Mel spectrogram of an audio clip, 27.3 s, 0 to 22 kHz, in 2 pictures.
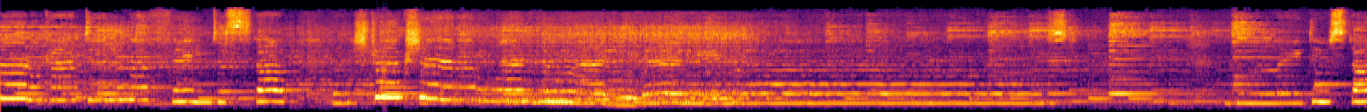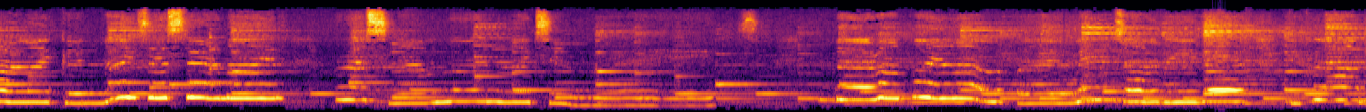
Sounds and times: Lullaby: 0.0s - 27.3s.

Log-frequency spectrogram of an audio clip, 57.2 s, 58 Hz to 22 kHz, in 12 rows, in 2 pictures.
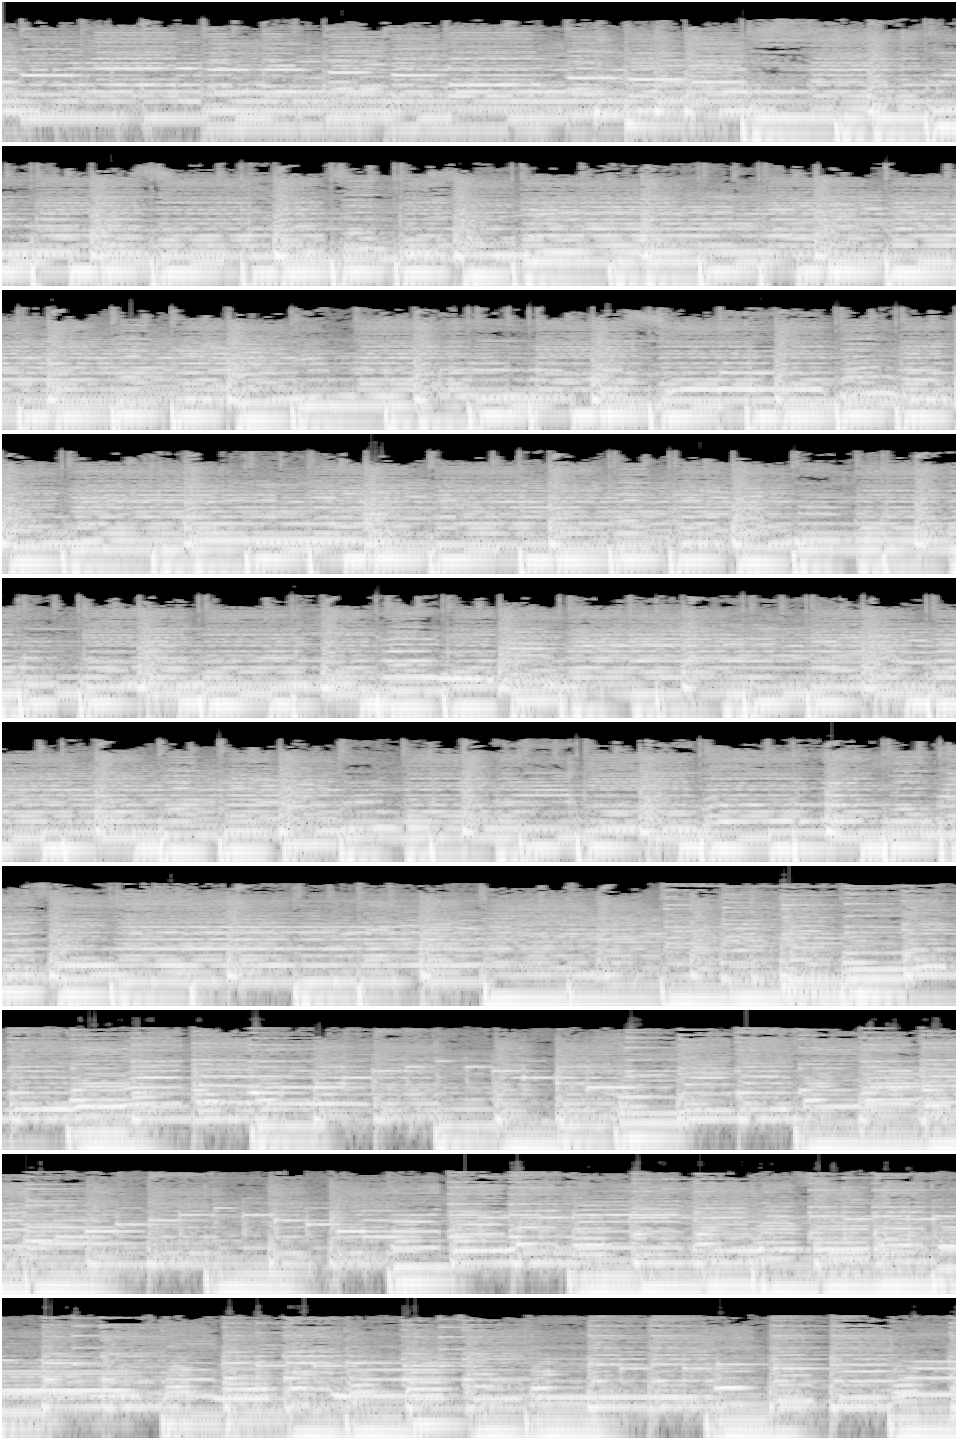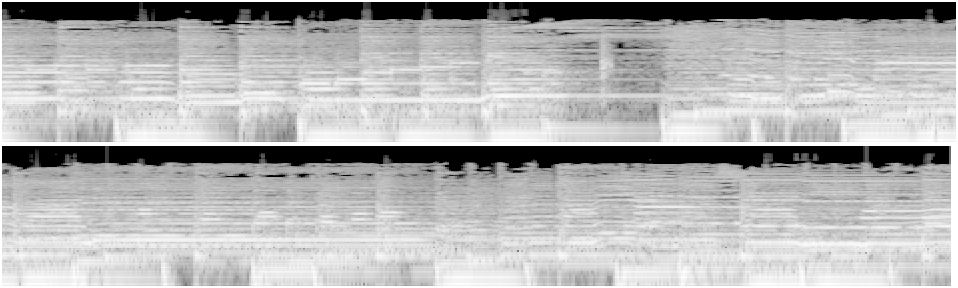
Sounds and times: Music: 0.0s - 57.2s.

